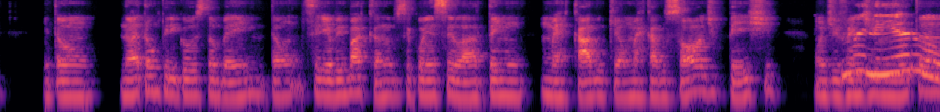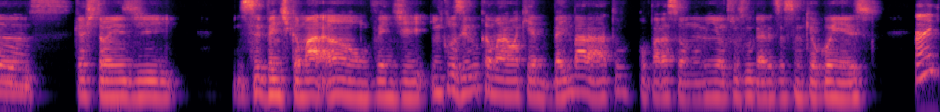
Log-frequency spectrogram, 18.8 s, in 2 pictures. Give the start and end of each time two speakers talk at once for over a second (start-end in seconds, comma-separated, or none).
8.4-9.7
